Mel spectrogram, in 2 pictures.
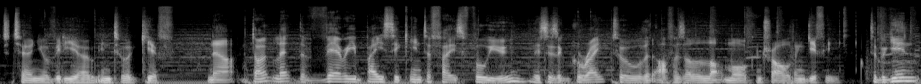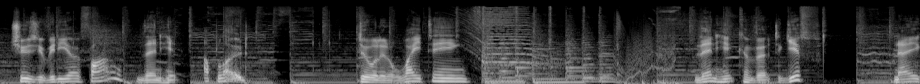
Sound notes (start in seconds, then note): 13.9 salsa music; 15.2 record scratches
